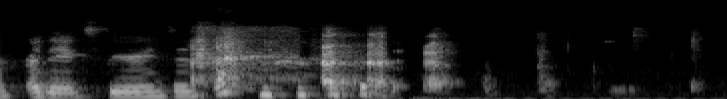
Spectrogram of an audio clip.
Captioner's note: laughter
